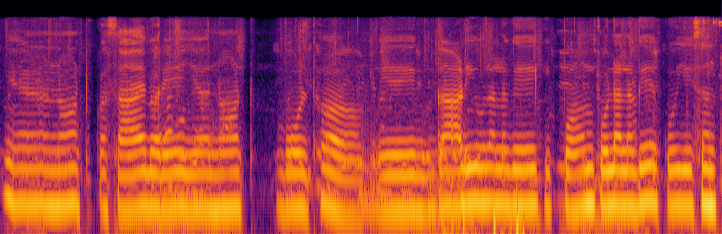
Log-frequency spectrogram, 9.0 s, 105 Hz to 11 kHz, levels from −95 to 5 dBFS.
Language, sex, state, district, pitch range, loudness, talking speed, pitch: Chhattisgarhi, female, Chhattisgarh, Balrampur, 175-190 Hz, -15 LUFS, 135 wpm, 185 Hz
